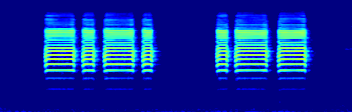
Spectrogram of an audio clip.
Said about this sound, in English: But you add some Morse code intelligence to it, like I'll send I will send CW the, the letters C and W using CW.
